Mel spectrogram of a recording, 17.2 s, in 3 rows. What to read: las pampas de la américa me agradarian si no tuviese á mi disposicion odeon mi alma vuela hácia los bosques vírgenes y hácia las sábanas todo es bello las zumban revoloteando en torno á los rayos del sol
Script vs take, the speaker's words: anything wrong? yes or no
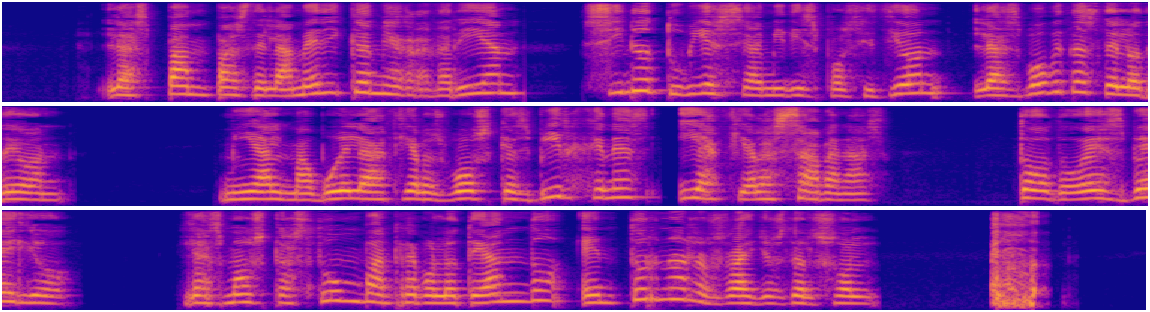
yes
